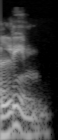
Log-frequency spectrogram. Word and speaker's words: limb: the first one the Lim it's not limp no limb Lim the B is not pronounced okay please read the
